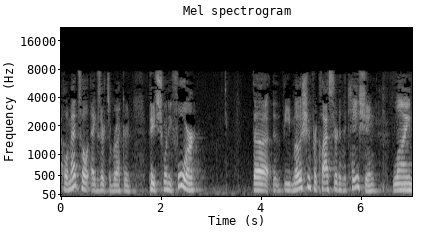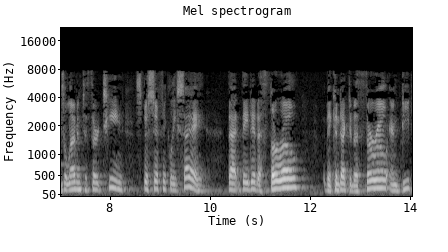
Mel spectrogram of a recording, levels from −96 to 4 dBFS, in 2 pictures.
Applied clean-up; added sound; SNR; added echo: none; none; none; none.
